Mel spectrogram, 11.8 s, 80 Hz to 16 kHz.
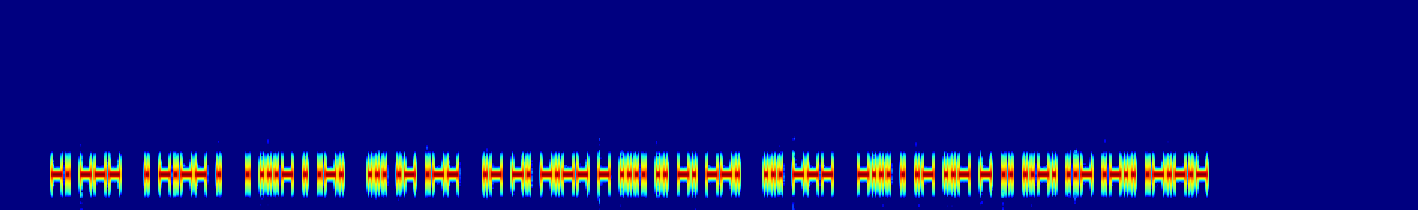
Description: Morse code, heard as a keyed tone, about 40 wpm, 700 Hz. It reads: NO EYE EVER SAW ANYTHING SO BEAUTIFUL.
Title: Sentences from Top 1000 Words - Review Part 1 - 40wpm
